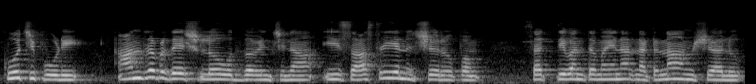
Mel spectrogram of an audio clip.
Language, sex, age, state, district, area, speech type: Telugu, female, 45-60, Andhra Pradesh, Eluru, rural, spontaneous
